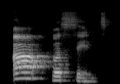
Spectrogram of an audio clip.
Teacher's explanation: the stress goes in the first syllable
